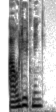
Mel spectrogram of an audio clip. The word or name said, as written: AFLYTNING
